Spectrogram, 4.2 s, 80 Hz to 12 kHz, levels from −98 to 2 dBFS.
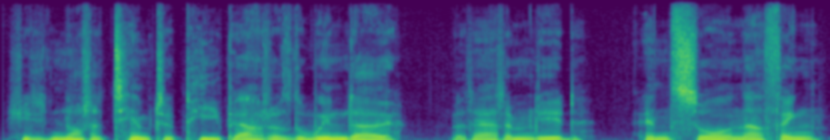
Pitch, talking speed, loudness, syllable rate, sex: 115 Hz, 215 wpm, -16 LUFS, 5.6 syllables/s, male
